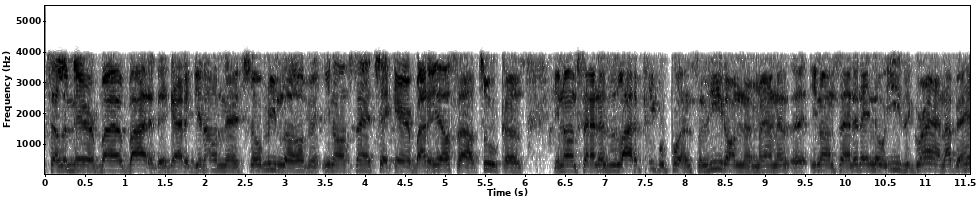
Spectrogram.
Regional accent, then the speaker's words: Jacksonville, Florida, United States; I'm from Jacksonville, Duval County.

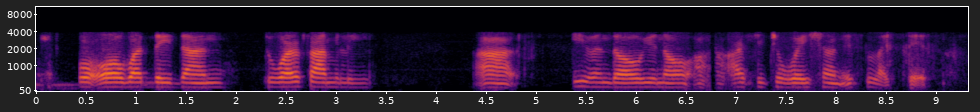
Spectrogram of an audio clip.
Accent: Philippines; moved away as an adult; now in Columbus, United States; I come here to the United States. Me and … we're from the Philippines.

